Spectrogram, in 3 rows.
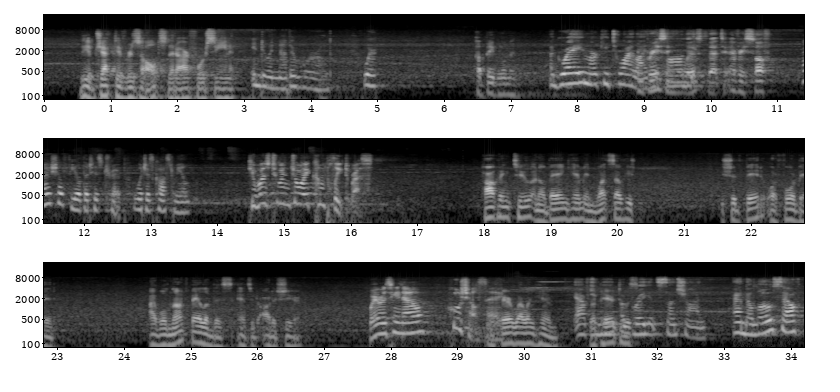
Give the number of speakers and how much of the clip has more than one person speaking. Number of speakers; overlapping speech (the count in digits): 8, about 7%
